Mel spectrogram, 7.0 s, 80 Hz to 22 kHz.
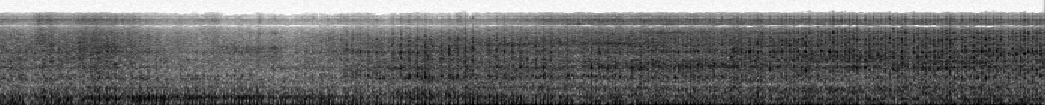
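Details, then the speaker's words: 1966 Chevrolet Corvair Monza convertible, air-cooled six idling in neutral right after a clean start: even, low rumbling idle with a steady beat and no knocks or misses; purrs and runs smoothly. "ouais ça ronronne bien comme on dit ça tourne rond"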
